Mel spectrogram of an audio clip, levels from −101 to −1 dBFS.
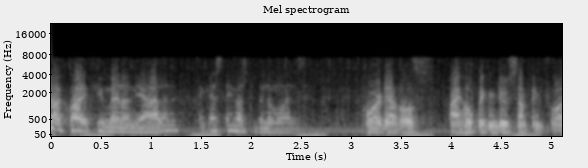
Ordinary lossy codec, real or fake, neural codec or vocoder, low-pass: Opus, 16 kbps; real; none; 7.2 kHz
